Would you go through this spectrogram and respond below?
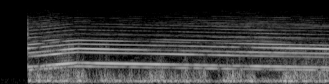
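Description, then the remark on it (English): Hawaii's attack warning siren, tested for the first time since the Cold War as part of the state's monthly alert test, starts abruptly and holds a loud, steady wailing tone, its pitch sliding slightly downward, with a low rumbling background beneath it. “Starting in December, Hawaii will be testing its attack warning siren for the first time since the Cold War in the 1980s.”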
